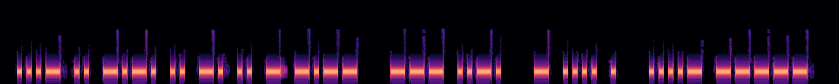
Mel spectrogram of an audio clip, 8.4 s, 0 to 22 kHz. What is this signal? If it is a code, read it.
Morse code, heard as a keyed tone, about 25 wpm, 600 Hz. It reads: VICINITY OF THE 40
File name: learning center / tower trouble / tower trouble 25wpm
